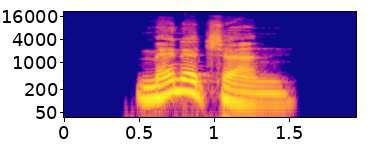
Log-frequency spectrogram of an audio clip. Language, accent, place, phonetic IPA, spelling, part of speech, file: German, Germany, Berlin, [ˈmɛnɪd͡ʒɐn], Managern, noun, De-Managern.ogg
- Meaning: dative plural of Manager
